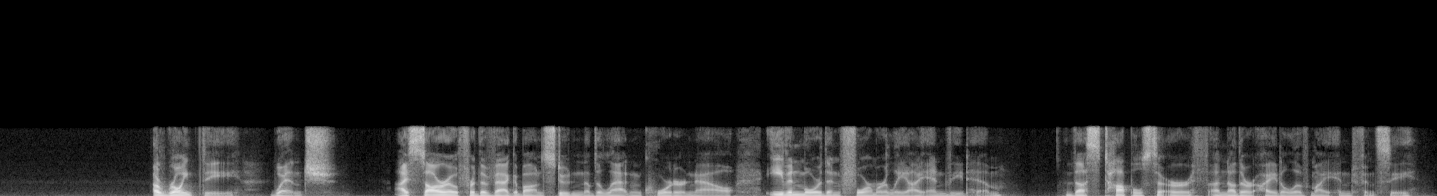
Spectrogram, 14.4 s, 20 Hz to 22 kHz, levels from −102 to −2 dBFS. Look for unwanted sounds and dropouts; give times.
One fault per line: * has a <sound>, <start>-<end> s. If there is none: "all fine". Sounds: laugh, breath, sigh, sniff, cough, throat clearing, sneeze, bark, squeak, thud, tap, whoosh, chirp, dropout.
all fine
